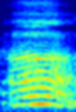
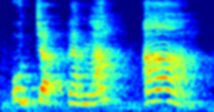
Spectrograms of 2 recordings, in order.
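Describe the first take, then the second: First: The vowel is spoken weakly and unclearly articulated. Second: The vowel is spoken loud and clearly articulated. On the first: The speaker calls it wrong. "jangan A" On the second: The speaker calls it right.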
